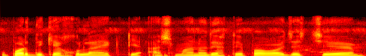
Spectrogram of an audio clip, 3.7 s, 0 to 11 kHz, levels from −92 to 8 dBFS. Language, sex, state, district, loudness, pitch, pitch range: Bengali, male, Assam, Hailakandi, -22 LUFS, 135 Hz, 130-145 Hz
